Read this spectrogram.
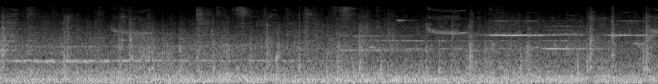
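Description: Steel wheels squeal against the rails.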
